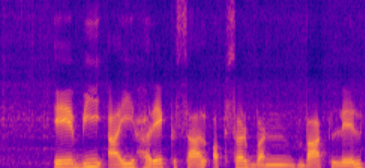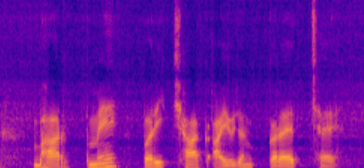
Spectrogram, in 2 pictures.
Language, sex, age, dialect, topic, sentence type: Maithili, female, 60-100, Bajjika, banking, statement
